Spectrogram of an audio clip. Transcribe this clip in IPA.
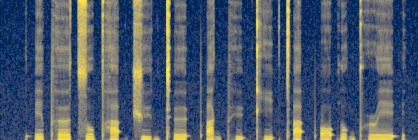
ʔ e pʰ œ t͡s o pʰ a ʔ t͡ʃ y ɡ tʼ ø ʔ pʼ a ɡ pʰ y ʔ kʰ i ʔ tʼ a ʔ pʼ ɔ ʔ ɾ o ɡ pʰ ɹ e ʔ

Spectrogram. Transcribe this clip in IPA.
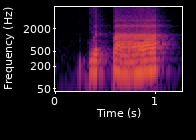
kʷ ɐ˨˥ t̚ p aː˨˥

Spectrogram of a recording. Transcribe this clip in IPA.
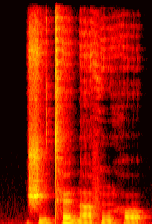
ʃ i˨˦ tʰ ɛ˦˨ n a˨ f ũ˨ h ɔ˨

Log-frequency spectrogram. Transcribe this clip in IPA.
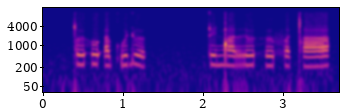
ǀ ɵ h o ʔ a kʷʼ ɨ ɖ ɵ | ʈ e ŋ͡ǃ a r ɵ h ɵ f ɐ ǀʰ a

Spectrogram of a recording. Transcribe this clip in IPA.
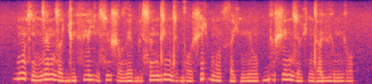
b ũ˥ s ĩ˩ n z ə̃˥ n z ɤ˩ ɟ y˩ fʲ ɜ˥ j i˩ s y˥ ʃ o˩ ð e˩ b i˩ s ə̃˥ n d i˥ n d ø˩ ɡ w o˩ ʃ ə̃˥ ç b ũ˩ θ ɜ˩ ç mʲ ũ˩ | bʲ o˥ ʃ e˥ n z ø˩ ç n d ɜ˩ vʲ u˩ mʲ o˩

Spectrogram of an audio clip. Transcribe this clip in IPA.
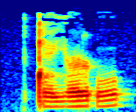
ǃ e j ə˞ ɭ ʔ u

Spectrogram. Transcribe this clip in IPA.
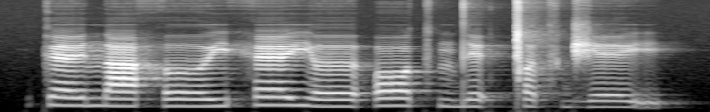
k ɛː ɪ̯ n aː h ɤː j h ɛː j əː ʔ ɔː t͡s n d e ʔ ǀ ʌ t͡s d͡ʒ e j

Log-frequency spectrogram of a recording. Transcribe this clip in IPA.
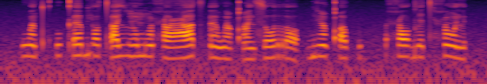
w ã t kʷʰ ɯ kʼ ɛ b j ɔ tʼ a lʲ ʎ õ b õ ħ ɤ ʕ a t͡sʼ ɛ̃ w ẽ qʼ ẽ lʲ s o r ɔ | ɡ ĩ qʼ o kʷ | ħ ɔ ɡ l i t ħ ɔ̃ lʲ

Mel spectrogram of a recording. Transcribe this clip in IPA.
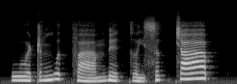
w u˨˩ ə̯ ʈ ə˧˥ ŋ w ə˦˥ k̚ f aː˨˩˦ m ɗ e˨˩ k ə˨˩˨ j s ə˦˥ k̚ c aː˦˥ p̚

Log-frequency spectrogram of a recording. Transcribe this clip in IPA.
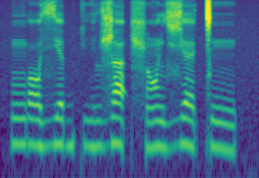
ŋ ɔ˧˩ zʲ ɛ˧ b k i̤˧˩ lʲ ʐ a˥˩ ʔ ʂ ɔ̃˩˧˩ lʲ ʑ ɛ˥˩ ǀ ĩ˧˩

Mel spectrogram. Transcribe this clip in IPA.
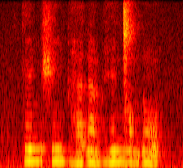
k ẽ ŋ i ʃ ĩ bʱ æ ɗ æ̃ bʱ ẽ ŋ͡ǀ ɒ ŋ ɗ õ

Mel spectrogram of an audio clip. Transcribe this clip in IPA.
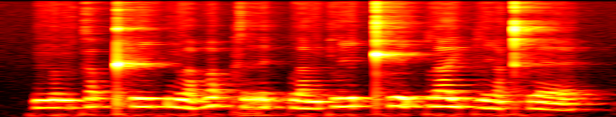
n o˧ n k a˦˥ p̚ kʰ l iː˦˥ k̚ n u˨˩ a̯ b a˥˩ p̚ k r e˦˥ k̚ p l a˧ n k l iː˥˩ t̚ kʰ l i˥˩ ʔ p l a˥˩ j p l i˨˩ a̯ kʰ l ɛː˨˩

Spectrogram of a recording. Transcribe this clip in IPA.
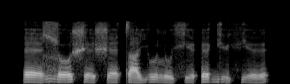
ɛ˨˩˦ ɮ o˨˦ ʃ ɘ˨˩ ʃ ɛ˨˦ t a˨˦ j u˦˨ l u˨˩ xʲ ɘ˨˦ ʔ ɘ˨˦ ɡʲ ʉ˨˩˦ fʲ ɘ˨˩˦

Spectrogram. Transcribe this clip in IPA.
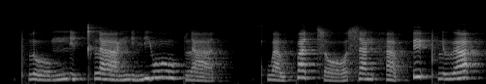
pʰ l oː˩˦ ŋ n i˨˩ ʔ kʰ l aː˨˩ ŋ i˩˦ n j oː˥˩ p l a˨˩ t̚ | kʰ w a˨˩ w p a˥˩ t̚ s ɔː˩˦ s a˧ ŋ h a˨˩ p̚ ʔ e˥˩ ʔ pʰ l ɯ˦˥ a̯

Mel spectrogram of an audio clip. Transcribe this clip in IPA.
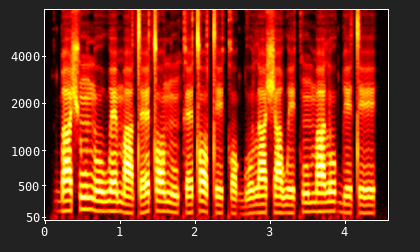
ɡ͡b a˦ ʃ ũ˦ n o˧ w ɛ˧ m a˨ t ɛ˨˦ t ɔ˧ n ũ˨ k ɛ˨˦ t ɔ˦˨ t e˨ k ɔ˨ ɡ͡b o˨˦ l a˦ ʃ a˧ w e˧ k ũ˦ m a˦ l o˦ ɡ͡b e˧ t e˧

